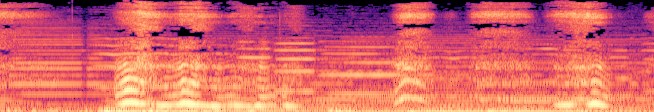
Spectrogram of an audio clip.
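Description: A child whimpers and cries in short, wavering sobs, one drawn-out whine followed by two briefer quivering cries, moderately loud over a low steady hum.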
